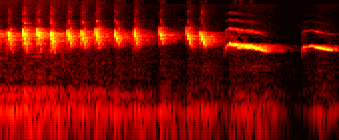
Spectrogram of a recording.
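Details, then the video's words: Murai batu isian song: around thirteen fast chipping notes that gradually slow, followed by two drawn-out falling whistles, with low humming noise underneath. "Full Isian Murai Batu"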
